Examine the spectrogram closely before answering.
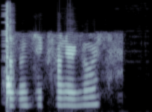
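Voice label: Police Department, scanner audio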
